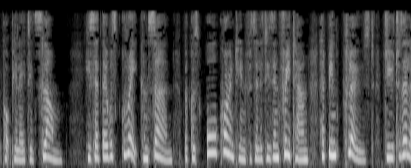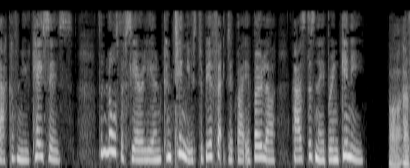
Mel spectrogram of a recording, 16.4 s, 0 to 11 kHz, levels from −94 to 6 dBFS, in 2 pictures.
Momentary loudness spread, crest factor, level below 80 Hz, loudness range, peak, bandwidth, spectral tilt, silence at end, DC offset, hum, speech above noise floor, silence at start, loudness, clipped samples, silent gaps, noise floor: 10 LU; 16 dB; -56 dBFS; 3 LU; -6 dBFS; 8.8 kHz; -6 dB/octave; 0 s; under 0.1%; none; 32 dB; 0.05 s; -21 LUFS; under 0.1%; none; -53 dBFS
